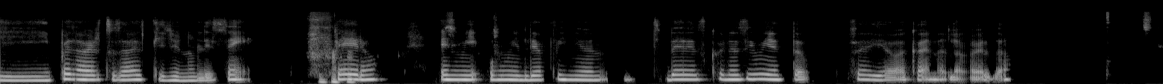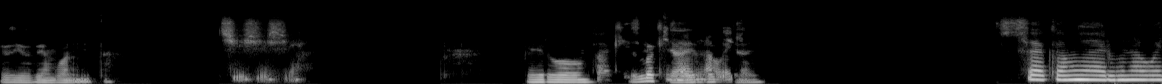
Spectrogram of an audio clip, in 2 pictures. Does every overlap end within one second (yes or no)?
no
